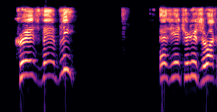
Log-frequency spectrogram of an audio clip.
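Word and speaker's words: Kris Van Vliet: she screams and he Wayne float blows out a bunch of candles in front of her during the seventh I've been pronouncing this guy's name wrong I do apologize it's a Kris Van Fleet as he introduced the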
